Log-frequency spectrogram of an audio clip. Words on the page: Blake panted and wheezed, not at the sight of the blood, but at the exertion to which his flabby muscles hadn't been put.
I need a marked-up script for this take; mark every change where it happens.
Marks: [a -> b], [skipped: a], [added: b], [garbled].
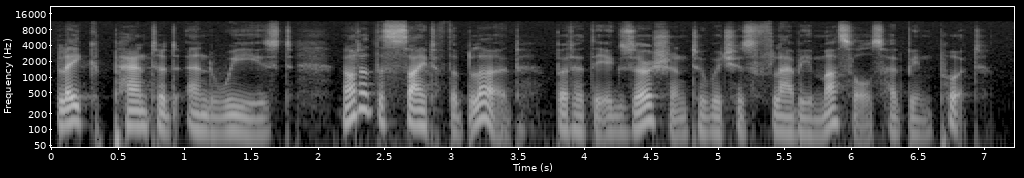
Blake panted and wheezed, not at the sight of the blood, but at the exertion to which his flabby muscles [hadn't -> had] been put.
